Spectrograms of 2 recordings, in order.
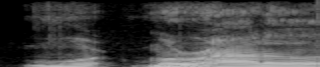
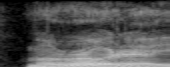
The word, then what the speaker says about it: Moroder: Giorgio Murata or something like that. Moroder? I don't know how yeah, to say it. yeah. Say it? Moroder, yeah.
